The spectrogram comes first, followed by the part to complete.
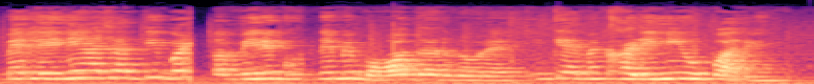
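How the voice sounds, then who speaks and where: A woman's voice: sits high, fast talker. A woman playing a worried mother in a home-made family skit, pleading anxiously. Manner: anxious, pleading, scolding gently. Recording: echoey room, mic far off, faint music.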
